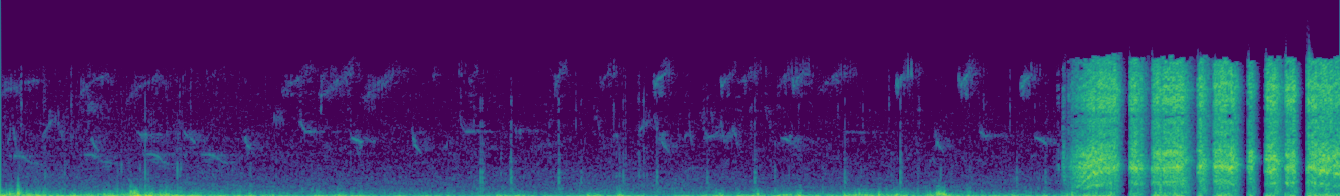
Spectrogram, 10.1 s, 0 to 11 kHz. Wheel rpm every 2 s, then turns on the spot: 0, 0, 0, 0, 150.
none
